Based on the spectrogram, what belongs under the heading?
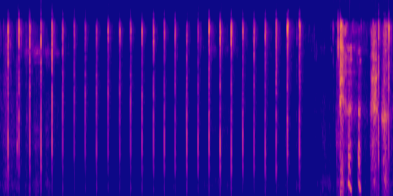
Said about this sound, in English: Need a new hammer too, so it's unscrewing itself. Funny part is I know it does it. I put it down and then I just forget about it, right? You ever do that? I forget about it until I go to use it again.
